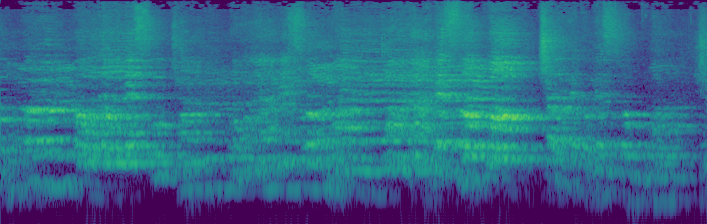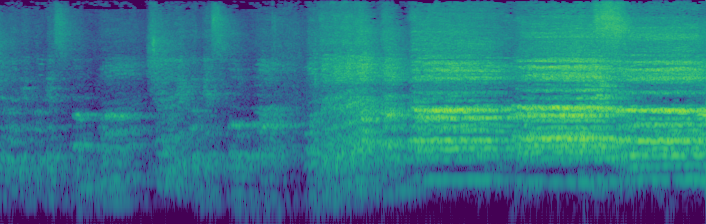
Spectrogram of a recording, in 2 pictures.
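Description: Mixed chamber choir singing in Russian, quietly at first, with crisp consonants, then swelling to a loud, sustained full chord about eleven seconds in.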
